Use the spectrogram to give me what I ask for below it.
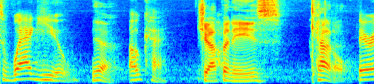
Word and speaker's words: Wagyu: And how do you pronounce it again? Wagyu. It's Wagyu.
